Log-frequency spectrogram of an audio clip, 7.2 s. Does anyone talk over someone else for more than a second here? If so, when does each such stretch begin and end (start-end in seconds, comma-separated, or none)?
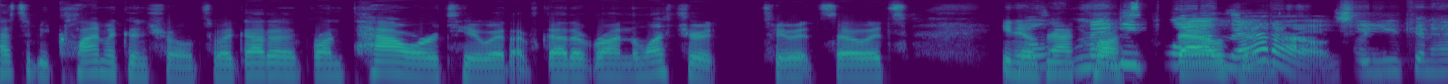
5.1-6.4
